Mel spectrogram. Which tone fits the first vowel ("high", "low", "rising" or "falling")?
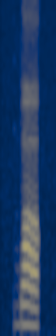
low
